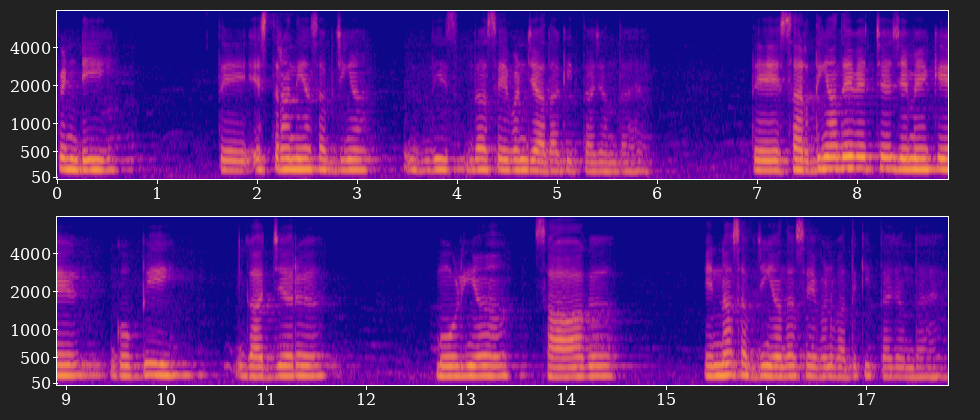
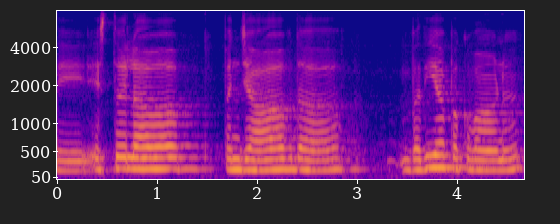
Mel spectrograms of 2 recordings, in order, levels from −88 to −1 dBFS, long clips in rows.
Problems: background sounds at intervals, background conversations at intervals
